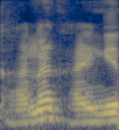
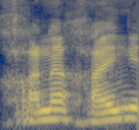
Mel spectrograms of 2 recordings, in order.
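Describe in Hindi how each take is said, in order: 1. यह महाप्राण 'क' की आवाज़ से शुरू होता है। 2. यह गले की खरखरी आवाज़ से शुरू होता है। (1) "भैया खाना खाएँगे ना यार" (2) "गैर ज़रूरी नुक्ते आप लगा रहे हो"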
